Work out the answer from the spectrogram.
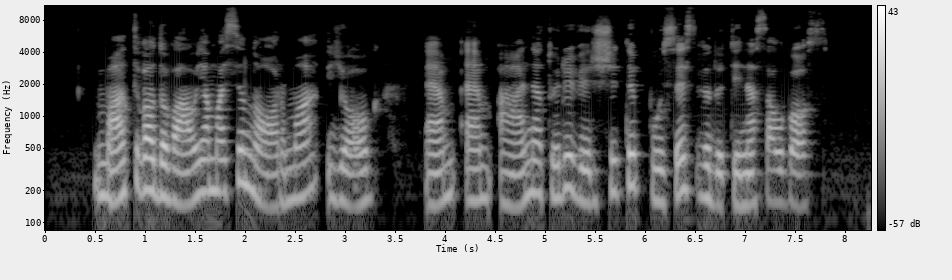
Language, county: Lithuanian, Šiauliai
